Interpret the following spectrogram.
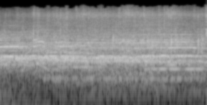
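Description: A school assembly audience cheering and shouting, a steady high-pitched wall of voices.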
